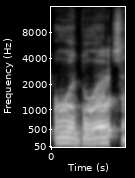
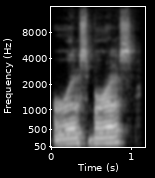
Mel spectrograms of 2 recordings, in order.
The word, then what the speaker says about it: Ouroboros: I was supposed to say Ouroboros, and I accidentally said Ourosboros.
